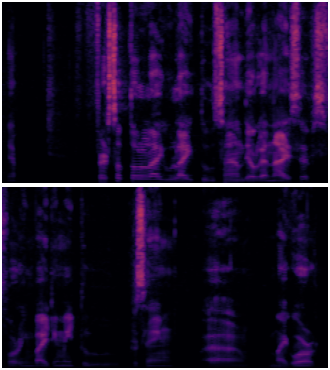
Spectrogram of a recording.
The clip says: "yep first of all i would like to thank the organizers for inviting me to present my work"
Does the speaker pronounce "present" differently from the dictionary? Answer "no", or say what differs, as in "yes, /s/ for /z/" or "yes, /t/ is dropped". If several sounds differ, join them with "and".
yes, /s/ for /z/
